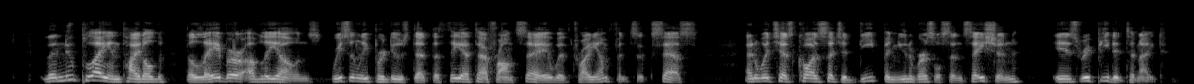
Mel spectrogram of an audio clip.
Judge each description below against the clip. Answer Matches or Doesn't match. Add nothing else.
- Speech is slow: Doesn't match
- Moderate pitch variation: Matches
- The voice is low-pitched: Matches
